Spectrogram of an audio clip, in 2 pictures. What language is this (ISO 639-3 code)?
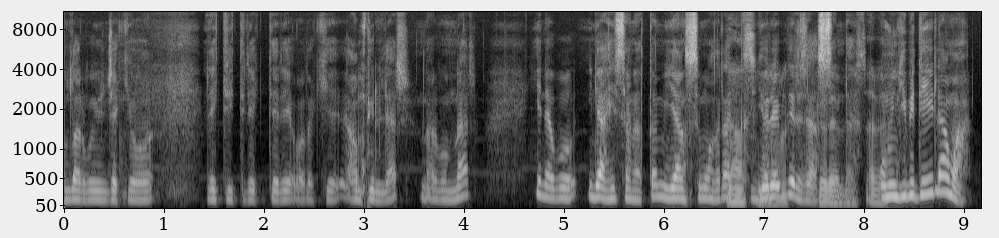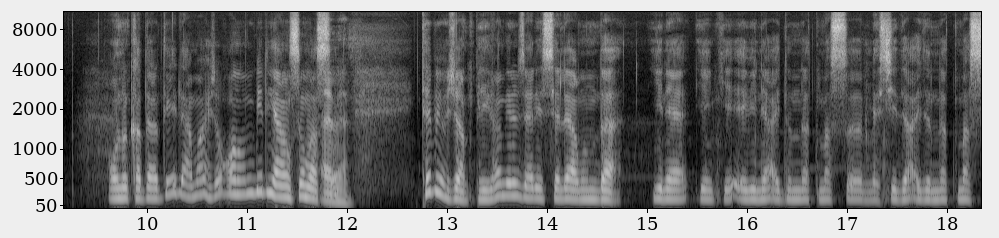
tur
